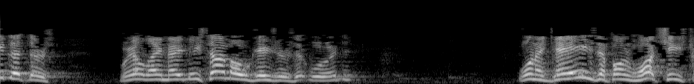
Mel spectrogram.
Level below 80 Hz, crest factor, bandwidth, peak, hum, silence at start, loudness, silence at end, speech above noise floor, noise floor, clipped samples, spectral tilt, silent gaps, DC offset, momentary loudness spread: -68 dBFS; 16 dB; 5.8 kHz; -4 dBFS; none; 0 s; -18 LUFS; 0 s; 44 dB; -62 dBFS; under 0.1%; -10 dB/octave; none; under 0.1%; 11 LU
